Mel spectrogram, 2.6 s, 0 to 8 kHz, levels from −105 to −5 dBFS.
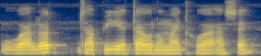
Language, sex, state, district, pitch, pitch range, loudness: Assamese, male, Assam, Kamrup Metropolitan, 125 Hz, 120-130 Hz, -18 LUFS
